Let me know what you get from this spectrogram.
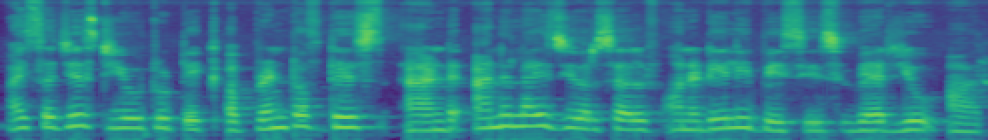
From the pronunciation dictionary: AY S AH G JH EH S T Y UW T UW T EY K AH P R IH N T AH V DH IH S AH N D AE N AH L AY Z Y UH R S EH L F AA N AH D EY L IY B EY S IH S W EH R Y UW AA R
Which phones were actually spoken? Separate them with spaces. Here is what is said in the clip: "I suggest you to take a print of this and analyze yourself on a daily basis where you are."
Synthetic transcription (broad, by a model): AY S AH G JH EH S T Y UW T UW T EY K AH P R IH N T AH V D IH S AH N D AE N AH L AY Z Y UH R S EH L F AA N AH D EY L IY B EY S IH S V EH R Y UW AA R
